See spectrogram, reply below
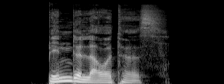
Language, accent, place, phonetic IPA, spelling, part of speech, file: German, Germany, Berlin, [ˈbɪndəˌlaʊ̯təs], Bindelautes, noun, De-Bindelautes.ogg
- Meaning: genitive singular of Bindelaut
